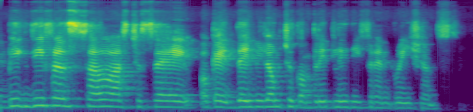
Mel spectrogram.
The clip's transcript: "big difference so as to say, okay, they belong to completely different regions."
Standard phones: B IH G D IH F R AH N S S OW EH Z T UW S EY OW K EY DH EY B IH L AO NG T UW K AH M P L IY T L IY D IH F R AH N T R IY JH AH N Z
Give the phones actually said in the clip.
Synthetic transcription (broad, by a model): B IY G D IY F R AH N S S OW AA S T UW S EY OW K EY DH EY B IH L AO NG T UW K AH M P L IY T L IY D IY F R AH N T R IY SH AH N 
